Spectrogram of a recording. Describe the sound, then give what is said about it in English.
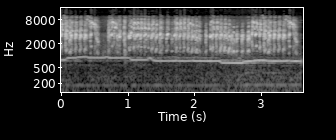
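Calls of a Lewis's woodpecker: a loud, continuous series of rapid, buzzy chattering bursts repeating in an even rhythm, with a steady tone running underneath. “A most unusual woodpecker, Melanerpes lewis.”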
